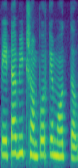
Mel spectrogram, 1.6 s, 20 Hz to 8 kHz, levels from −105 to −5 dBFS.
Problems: none marked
